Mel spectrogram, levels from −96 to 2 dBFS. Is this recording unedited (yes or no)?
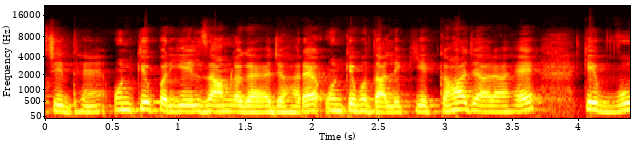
yes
